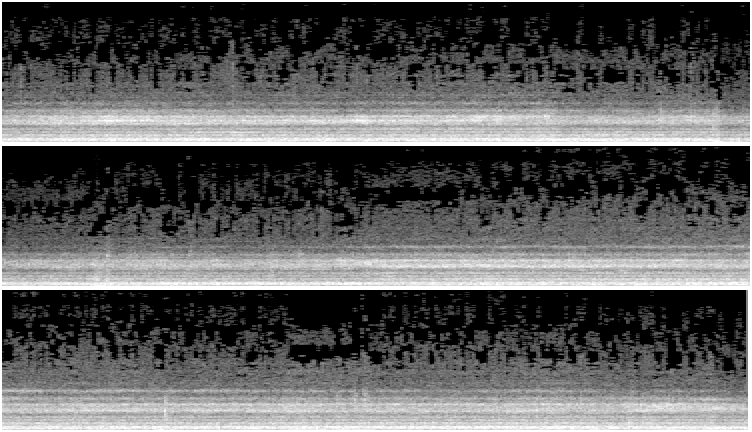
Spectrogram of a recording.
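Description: Rhaetian Railway metre-gauge train running at steady speed, heard from inside the passenger car: a constant rumble of wheels on rail with a steady whine over it.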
